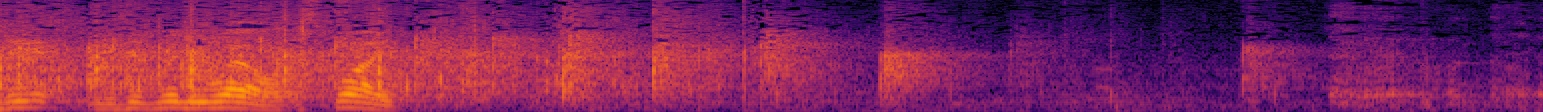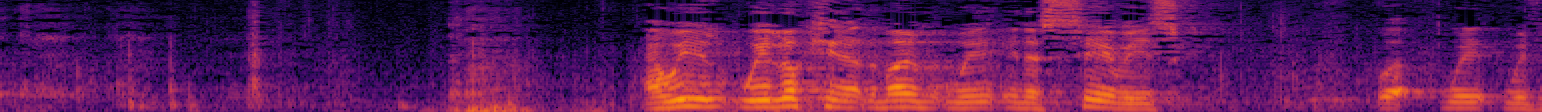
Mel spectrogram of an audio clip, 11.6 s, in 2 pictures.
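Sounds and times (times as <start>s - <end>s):
audience applause: 0.0s - 4.0s
speech: 0.1s - 1.8s, 8.2s - 10.4s, 11.0s - 11.5s.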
